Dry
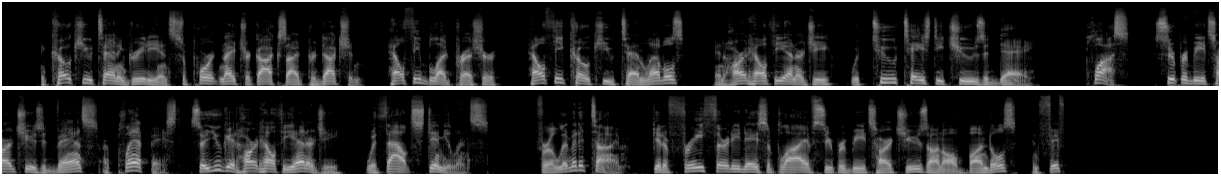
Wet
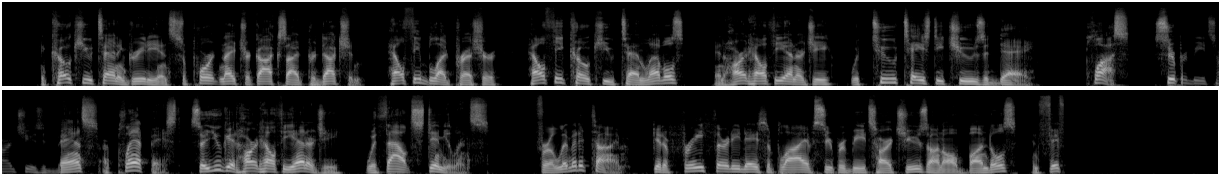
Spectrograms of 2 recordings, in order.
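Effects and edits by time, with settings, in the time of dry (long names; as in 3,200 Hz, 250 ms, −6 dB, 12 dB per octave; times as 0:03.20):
0:11.80–0:12.76: guitar amp tone stack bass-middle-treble 6-0-2
0:17.58–0:20.30: low-pass filter 2,700 Hz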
